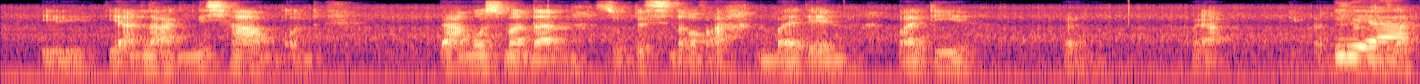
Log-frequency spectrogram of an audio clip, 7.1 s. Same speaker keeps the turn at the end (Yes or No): No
